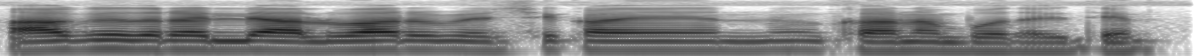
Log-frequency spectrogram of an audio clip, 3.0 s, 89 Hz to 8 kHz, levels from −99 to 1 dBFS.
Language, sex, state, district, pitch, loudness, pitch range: Kannada, male, Karnataka, Koppal, 145 Hz, -18 LUFS, 145-155 Hz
